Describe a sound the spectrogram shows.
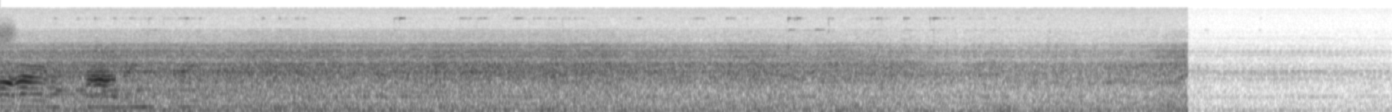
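A motorcycle engine drones steadily.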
